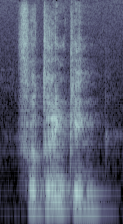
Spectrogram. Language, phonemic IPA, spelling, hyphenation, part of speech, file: Dutch, /vərˈdrɪŋ.kɪŋ/, verdrinking, ver‧drin‧king, noun, Nl-verdrinking.ogg
- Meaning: drowning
